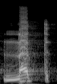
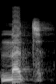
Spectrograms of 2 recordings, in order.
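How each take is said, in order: First: The final sound stays a clear t sound. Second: The final sound drifts toward a ch sound. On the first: The speaker calls it right. "tetap di ta, tidak ke c" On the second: The speaker calls it wrong. "tidak bergerak ke c"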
